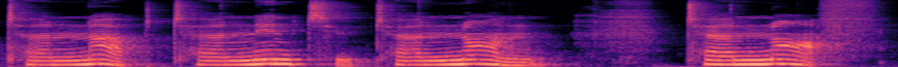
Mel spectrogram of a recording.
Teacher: So n really joins the particle.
